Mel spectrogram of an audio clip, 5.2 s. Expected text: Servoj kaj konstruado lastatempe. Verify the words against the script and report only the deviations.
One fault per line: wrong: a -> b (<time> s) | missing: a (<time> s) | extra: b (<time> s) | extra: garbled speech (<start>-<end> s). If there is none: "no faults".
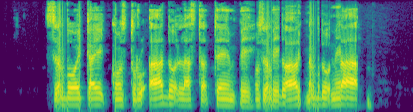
extra: garbled speech (3.2-4.5 s)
